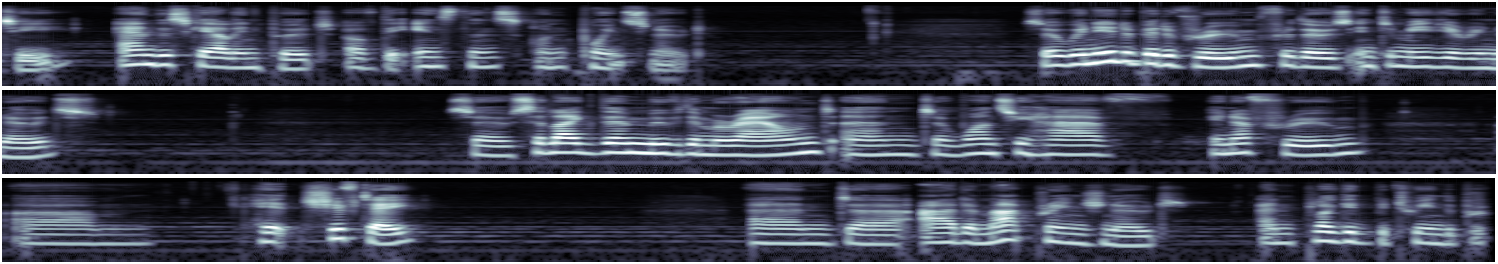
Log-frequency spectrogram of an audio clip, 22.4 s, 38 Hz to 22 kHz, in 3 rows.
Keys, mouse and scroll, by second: 1.2 click, 2.5 click, 3.4 click, 6.0 click, 7.4 click, 15.9 click, 18.4 shift+a.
